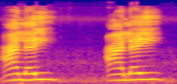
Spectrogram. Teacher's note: अब या साकिन से पहले ज़बर हो तो या लीन होती है, इसलिए हमने लाम को बिल्कुल नहीं खींचना, क्योंकि इसके बाद लीन हरफ आ रहा है।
